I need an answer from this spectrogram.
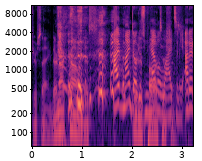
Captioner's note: laughing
